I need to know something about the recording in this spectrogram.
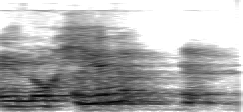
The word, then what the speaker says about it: Elohim: palabra dioses viene de la palabra hebrea Elohim pronunciada Elohim que en el plural significa el dios verdadero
